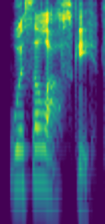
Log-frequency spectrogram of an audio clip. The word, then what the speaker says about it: Wisialowski: And our guest today is Emma Wisialowski. Right? Wow. Yes. That is not how I pronounced it.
